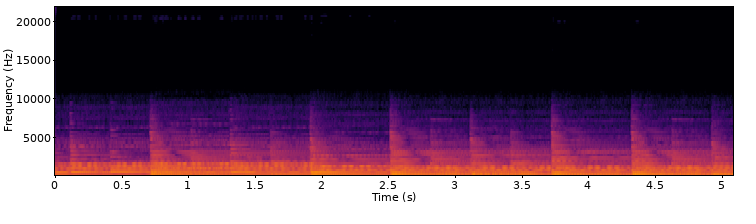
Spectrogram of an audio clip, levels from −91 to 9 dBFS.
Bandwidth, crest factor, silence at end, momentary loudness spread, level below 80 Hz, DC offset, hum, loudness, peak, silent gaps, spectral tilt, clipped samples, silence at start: 9.6 kHz; 16 dB; 0 s; 3 LU; -52 dBFS; under 0.1%; none; -25 LUFS; -10 dBFS; none; -6.5 dB/octave; under 0.1%; 0 s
